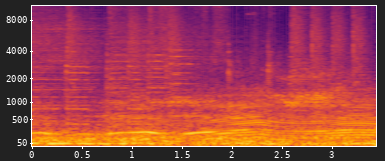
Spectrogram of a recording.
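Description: A BMW M2 with its traction control disabled slides through a turn, its tires squealing and skidding over a loud, throaty engine roar that holds steady throughout.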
